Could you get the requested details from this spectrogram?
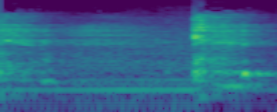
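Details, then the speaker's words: A single abrupt cough burst from an adult woman with a current cough, following low room hum. "can you hear me cough I know you can I have cough"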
